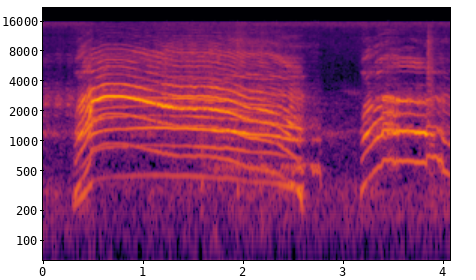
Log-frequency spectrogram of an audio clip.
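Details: Domestic cat meowing: a long drawn-out harmonic meow of about two seconds, slightly falling at the end, followed after a pause by a shorter second meow.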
